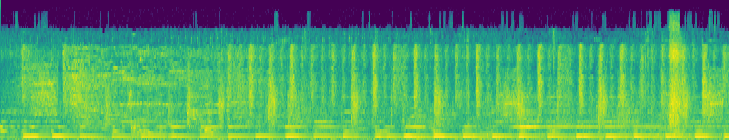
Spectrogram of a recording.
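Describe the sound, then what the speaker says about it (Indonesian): An electric train rumbles past a level crossing with a continuous low roar and clattering, while a steady high warning tone sounds over it. "Oh jadi ini kereta listrik gitu ya,"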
